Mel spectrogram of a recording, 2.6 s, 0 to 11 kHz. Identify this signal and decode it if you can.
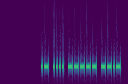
Morse code, heard as a keyed tone, about 38 wpm, 700 Hz. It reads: AH0Q
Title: USA Call Signs - 4 Characters - 4x Character Spacing - 40wpm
